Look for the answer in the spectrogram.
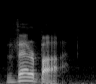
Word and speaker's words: verba: E is always to be pronounced E, and usually this is easy. But if you're not careful, words like lerfu, spelled L-E-R-F-U, meaning alphabetical character, verba, spelled V-E-R-B-A, meaning child, or kerlo, spelled K-E-R-L-O, meaning ear, sometimes sound like they are spelled lerfu, verba, curlo, with the sound.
